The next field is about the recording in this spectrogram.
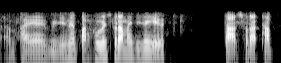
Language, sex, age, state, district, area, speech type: Bodo, male, 18-30, Assam, Udalguri, urban, conversation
